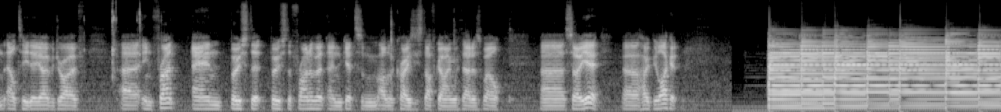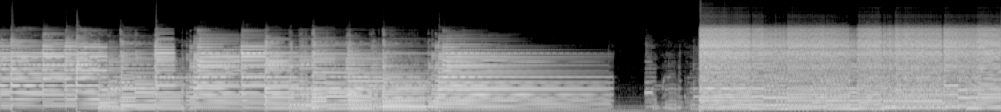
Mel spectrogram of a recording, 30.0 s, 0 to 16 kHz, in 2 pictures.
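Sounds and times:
distorted fuzz electric guitar: 0:11.0 - 0:30.0
clean electric guitar chords: 0:11.1 - 0:30.0.

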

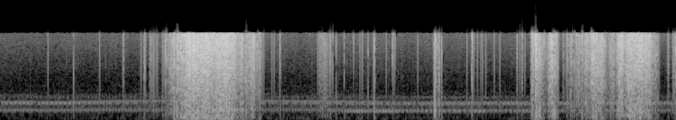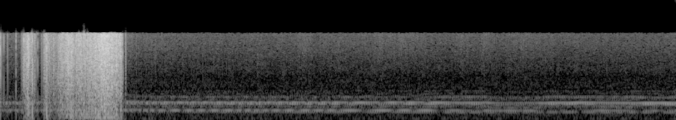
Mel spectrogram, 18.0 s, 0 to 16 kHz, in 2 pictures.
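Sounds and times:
radio static hiss: 0:00.0 - 0:10.8
low hum: 0:00.0 - 0:18.0.

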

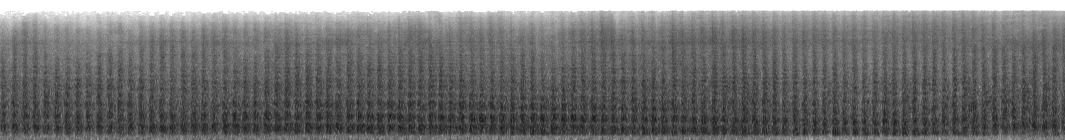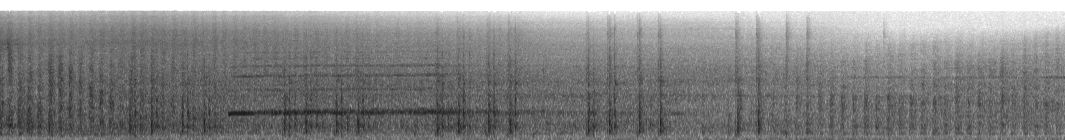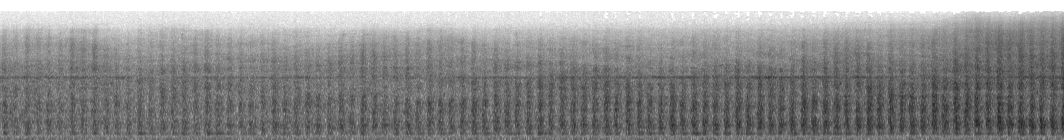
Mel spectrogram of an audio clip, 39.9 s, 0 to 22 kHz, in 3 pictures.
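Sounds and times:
train clattering past: 0:00.0 - 0:39.9
steam whistle: 0:16.0 - 0:23.1.

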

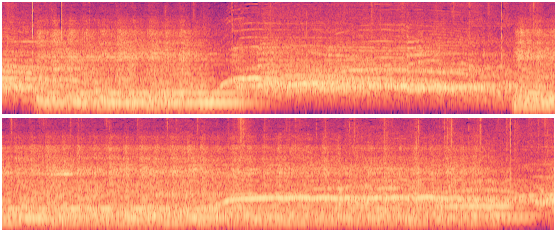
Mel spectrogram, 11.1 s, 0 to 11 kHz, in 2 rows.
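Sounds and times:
rock band playing live: 0:00.3 - 0:02.2, 0:05.1 - 0:10.5.

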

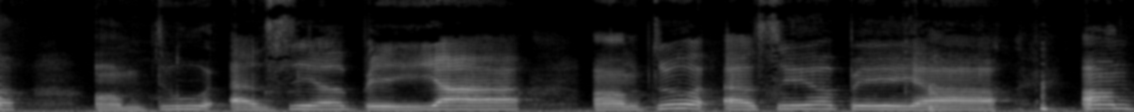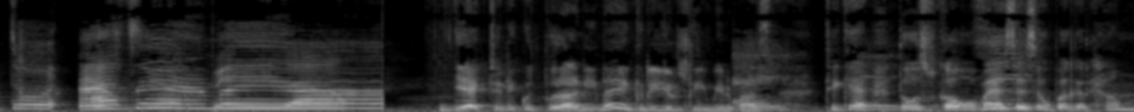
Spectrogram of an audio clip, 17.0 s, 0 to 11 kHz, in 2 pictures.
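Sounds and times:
girl singing: 0:00.0 - 0:11.4.

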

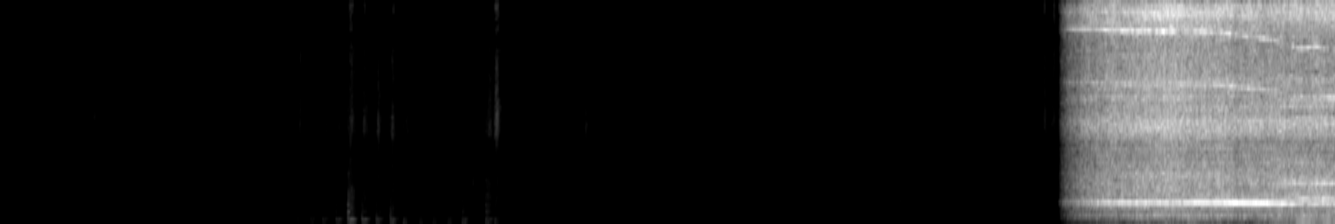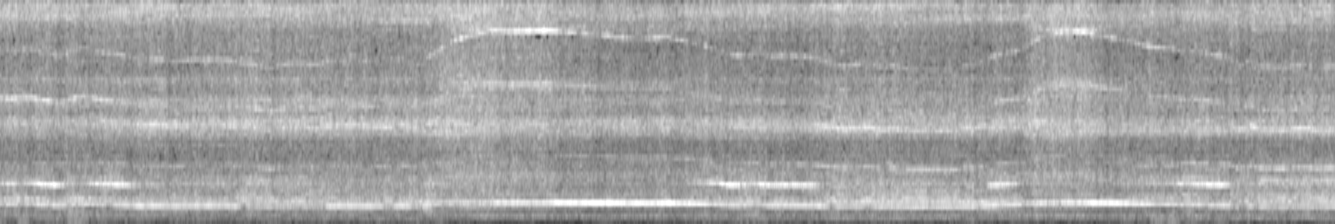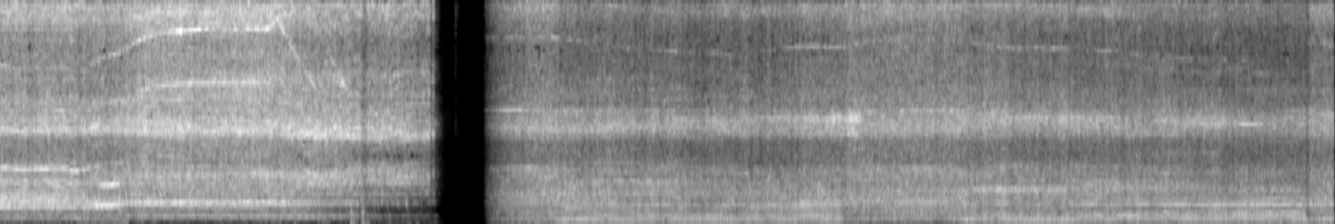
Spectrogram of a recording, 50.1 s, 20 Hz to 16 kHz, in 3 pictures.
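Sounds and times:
drill press motor whine: 0:13.4 - 0:38.9, 0:39.6 - 0:50.0.

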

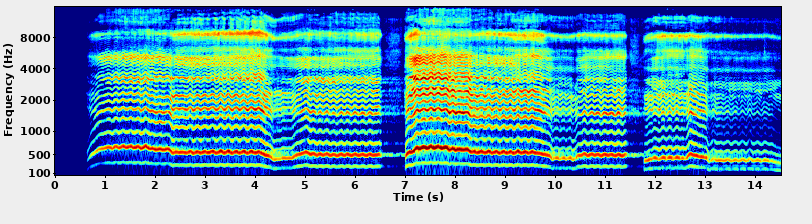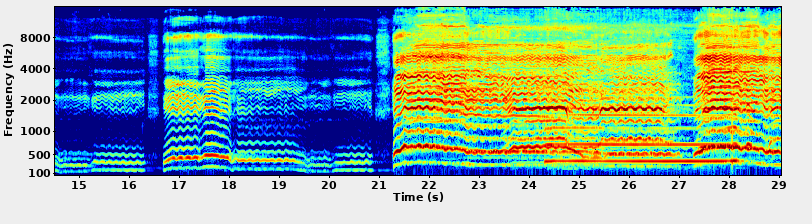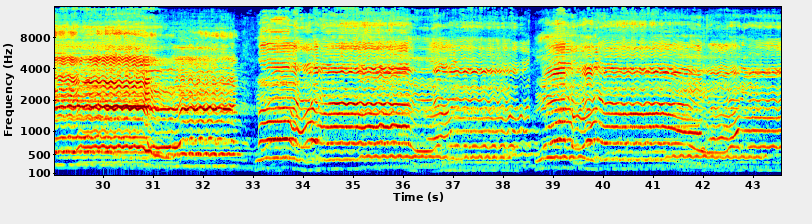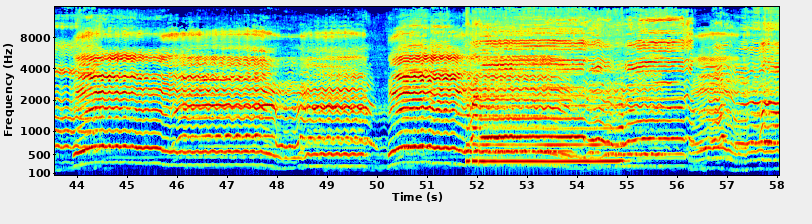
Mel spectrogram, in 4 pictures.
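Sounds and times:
solo singing with vibrato: 0:21.3 - 0:44.4, 0:51.7 - 0:58.0
low held drone note: 0:24.0 - 0:28.8, 0:51.8 - 0:55.5.

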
